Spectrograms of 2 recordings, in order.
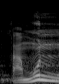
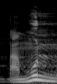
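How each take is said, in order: No difference in how they are said.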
